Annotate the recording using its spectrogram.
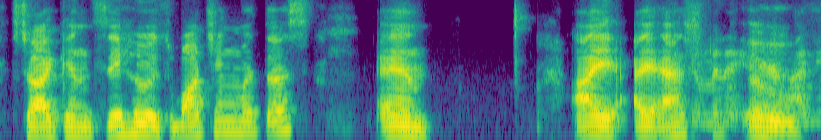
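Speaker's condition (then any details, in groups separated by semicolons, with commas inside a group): Traumatic brain injury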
